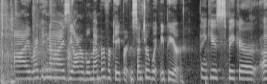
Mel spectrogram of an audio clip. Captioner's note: applause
